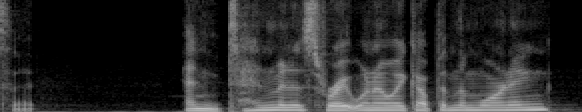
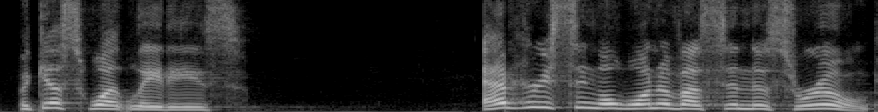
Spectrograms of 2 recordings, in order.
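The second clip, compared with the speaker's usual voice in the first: rousing rally; 7 semitones higher than usual. Acted. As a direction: lift the whole room up, full force. Rallying the room of women.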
